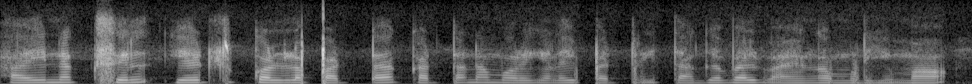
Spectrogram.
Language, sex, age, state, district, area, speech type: Tamil, female, 18-30, Tamil Nadu, Vellore, urban, read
